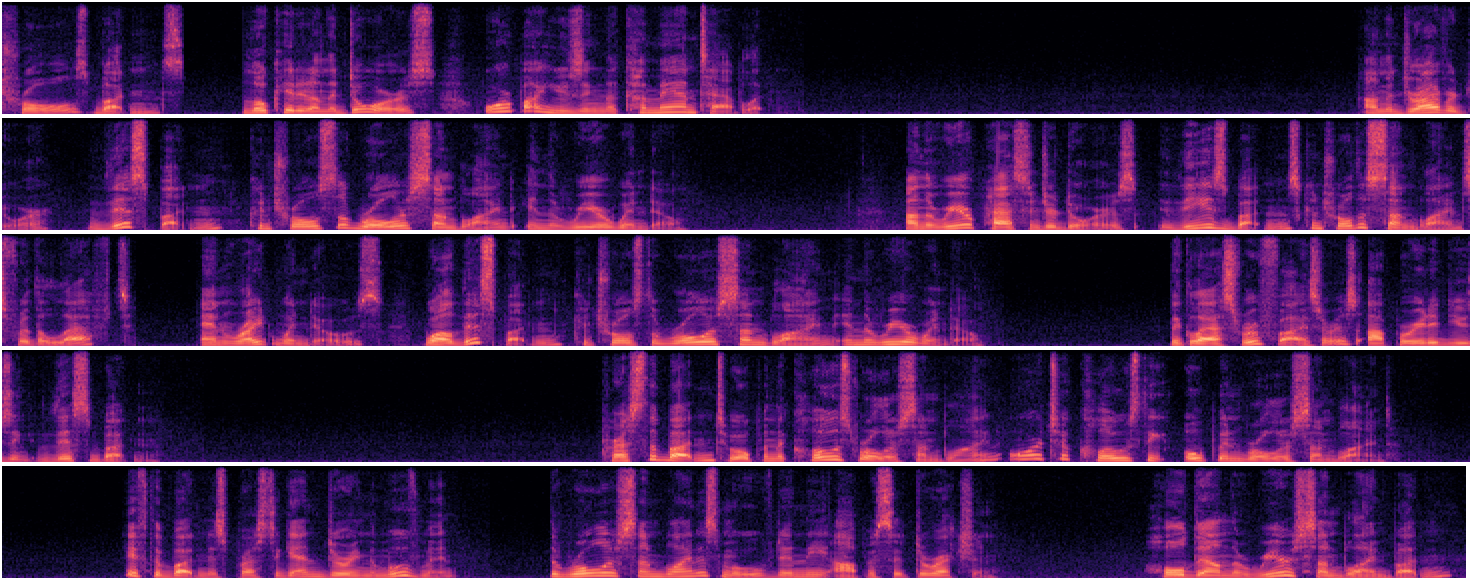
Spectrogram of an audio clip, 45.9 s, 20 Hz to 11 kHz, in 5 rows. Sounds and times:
Speech: 0:00.0 - 0:04.8, 0:08.5 - 0:13.5, 0:14.8 - 0:24.5, 0:25.7 - 0:28.5, 0:31.3 - 0:36.3, 0:37.5 - 0:39.6, 0:40.2 - 0:43.0, 0:43.9 - 0:45.8.

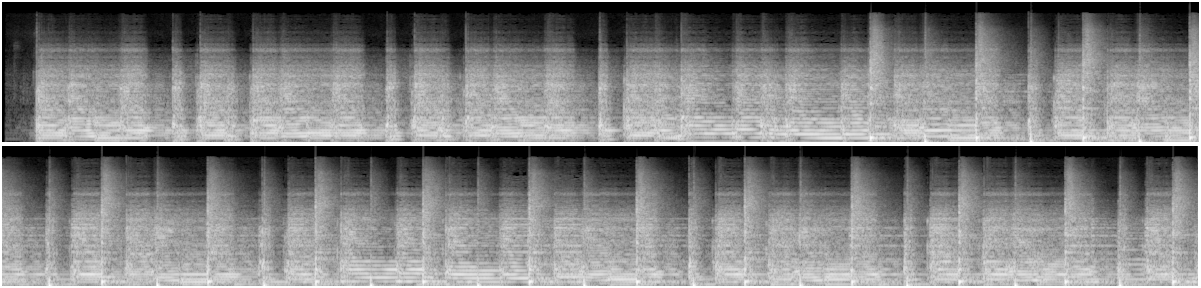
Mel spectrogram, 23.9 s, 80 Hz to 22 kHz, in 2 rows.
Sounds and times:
Music: 0:00.1 - 0:23.9.

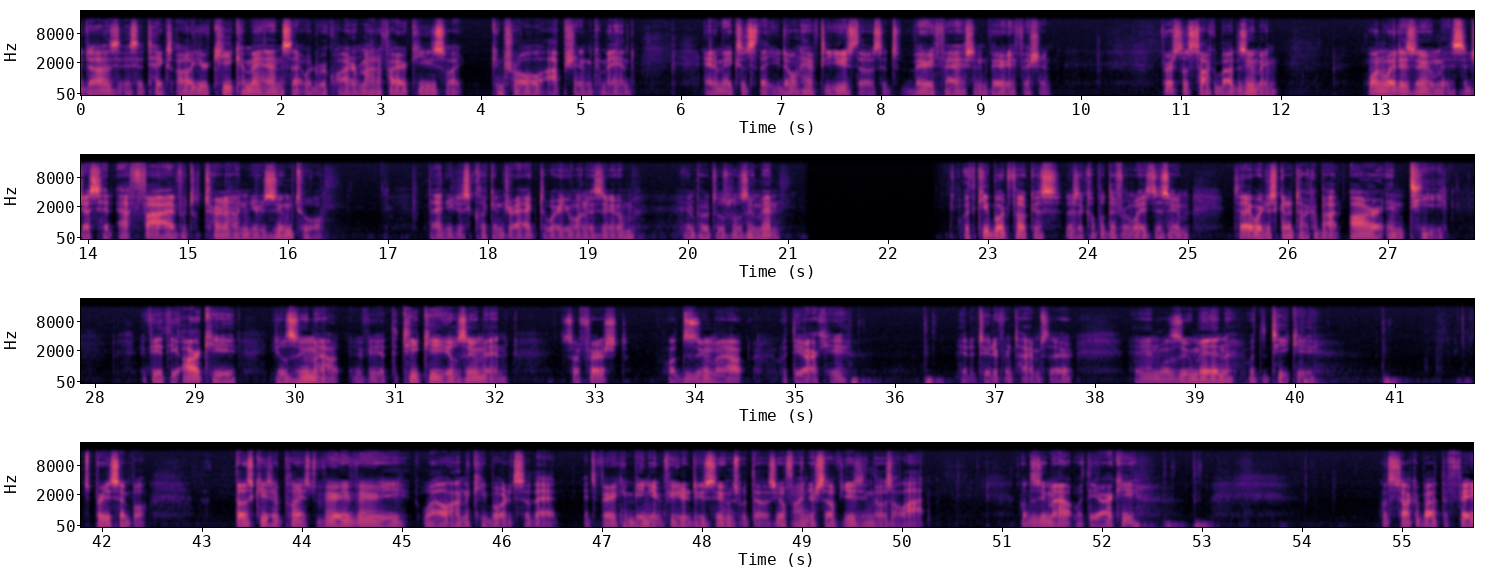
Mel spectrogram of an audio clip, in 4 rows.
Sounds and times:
Speech: 0:00.0 - 0:05.6, 0:06.2 - 0:09.8, 0:10.8 - 0:12.0, 0:12.8 - 0:16.5, 0:17.4 - 0:21.1, 0:22.6 - 0:27.6, 0:28.4 - 0:35.7, 0:36.6 - 0:37.8, 0:38.4 - 0:40.4, 0:41.6 - 0:42.5, 0:43.3 - 0:50.3, 0:51.2 - 0:52.6, 0:54.8 - 0:55.7.

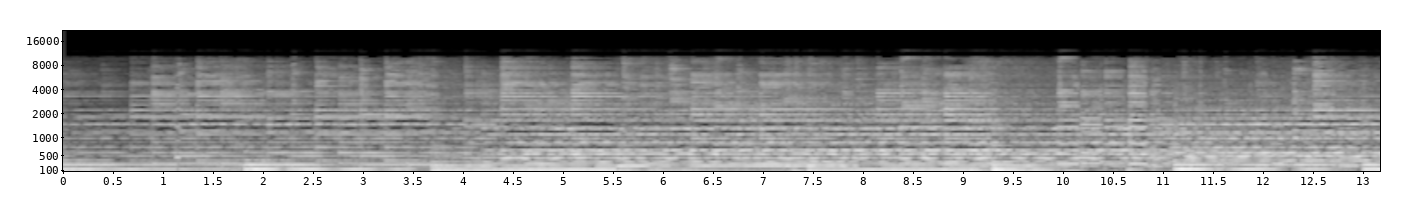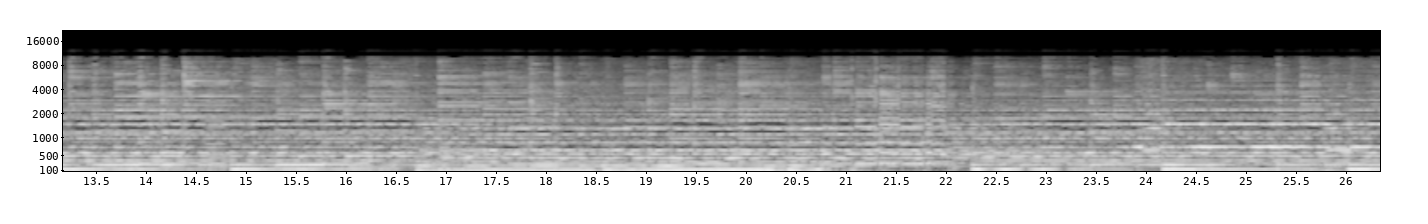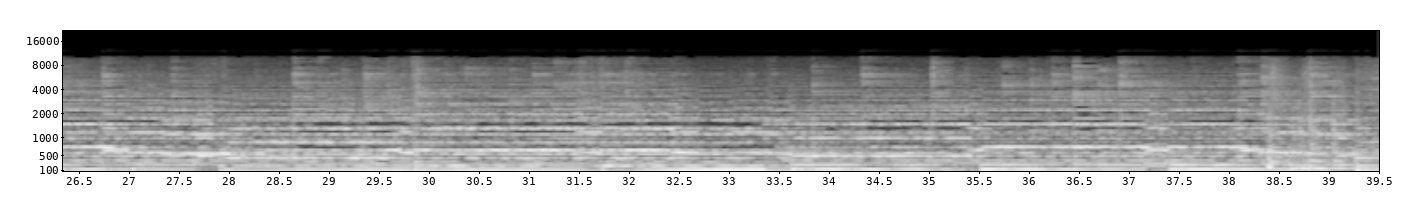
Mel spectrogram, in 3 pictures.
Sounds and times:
Music: 0:00.0 - 0:39.5.

